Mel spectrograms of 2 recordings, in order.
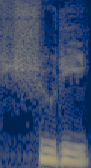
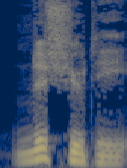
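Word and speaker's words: Ncuti: I believe it's pronounced Shuti Gatwa. It is Nishuti, and I know that because I watched an interview with him.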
